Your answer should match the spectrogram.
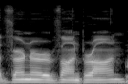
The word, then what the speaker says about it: Wernher von Braun: And Wernher, how do you say his name? Uh, Wernher von Braun? Correct, yes.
